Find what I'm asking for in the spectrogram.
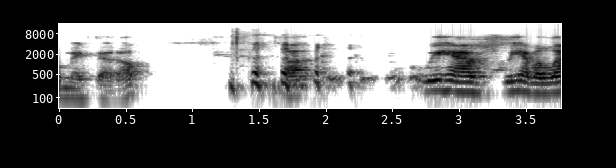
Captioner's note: laughter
